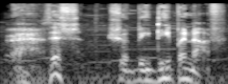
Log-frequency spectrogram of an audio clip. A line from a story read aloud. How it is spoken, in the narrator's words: Henry panted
